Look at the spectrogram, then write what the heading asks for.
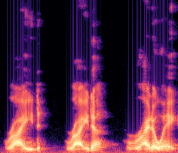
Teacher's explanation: We have a T between vowels. So it's a D sound. It's pronounced as a D sound. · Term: fast D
